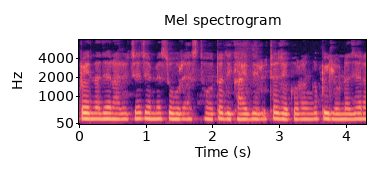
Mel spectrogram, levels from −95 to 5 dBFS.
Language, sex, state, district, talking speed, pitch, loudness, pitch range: Rajasthani, female, Rajasthan, Nagaur, 265 wpm, 195 Hz, -15 LUFS, 190-200 Hz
